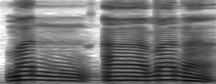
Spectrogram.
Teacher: Nun sukun bertemu Hamzah idhar halqi. Nun sukun dibaca jelas tanpa mendengung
